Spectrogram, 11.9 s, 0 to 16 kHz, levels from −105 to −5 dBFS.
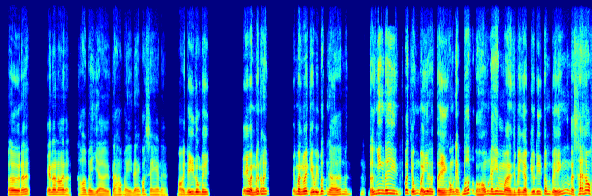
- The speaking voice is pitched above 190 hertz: No, medium, 185 Hz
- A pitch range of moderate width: Yes, average, 4.7 semitones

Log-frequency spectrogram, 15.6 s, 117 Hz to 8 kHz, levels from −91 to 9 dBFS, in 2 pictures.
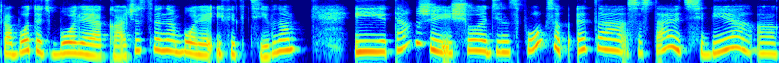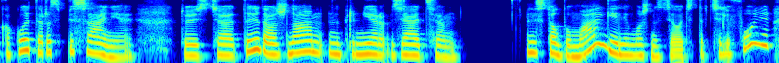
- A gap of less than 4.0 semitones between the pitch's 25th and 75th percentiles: No, average, 4.9 semitones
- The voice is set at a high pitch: Yes, high, 235 Hz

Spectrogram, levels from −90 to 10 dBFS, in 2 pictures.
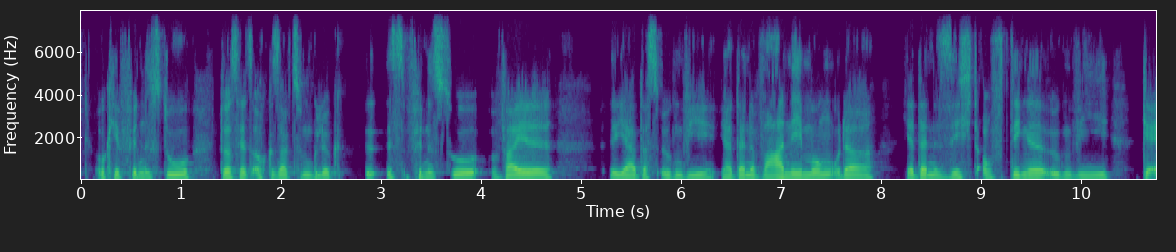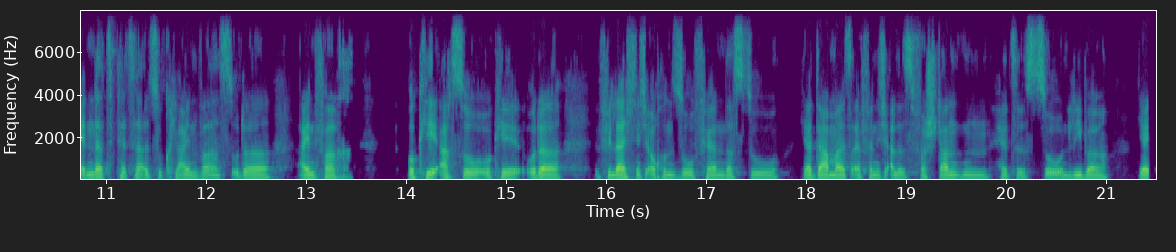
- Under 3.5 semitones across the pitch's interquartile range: Yes, average, 3.1 semitones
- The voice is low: Yes, low, 125 Hz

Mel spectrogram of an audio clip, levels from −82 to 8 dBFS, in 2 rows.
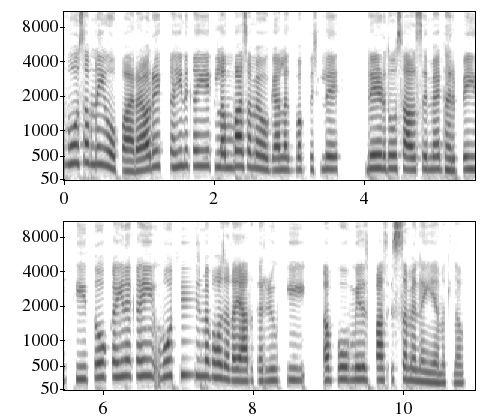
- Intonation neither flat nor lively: Yes, average, 4.3 semitones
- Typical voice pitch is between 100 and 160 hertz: No, high, 245 Hz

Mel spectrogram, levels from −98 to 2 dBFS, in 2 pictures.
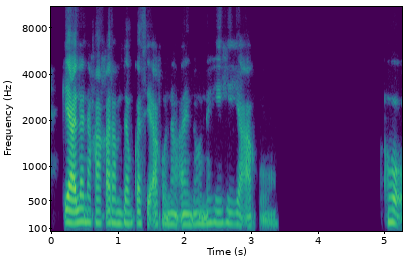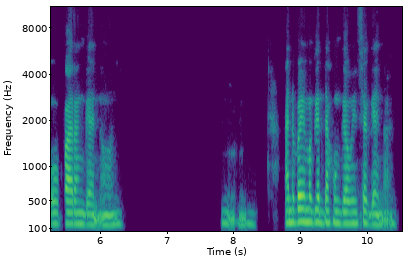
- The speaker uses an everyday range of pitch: No, narrow, 1.6 semitones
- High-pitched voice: No, medium, 165 Hz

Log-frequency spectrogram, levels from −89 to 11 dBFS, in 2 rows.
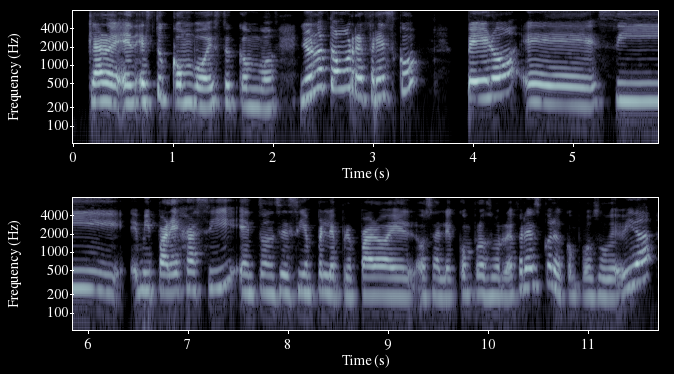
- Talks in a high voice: Yes, high, 235 Hz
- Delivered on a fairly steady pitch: No, average, 3.7 semitones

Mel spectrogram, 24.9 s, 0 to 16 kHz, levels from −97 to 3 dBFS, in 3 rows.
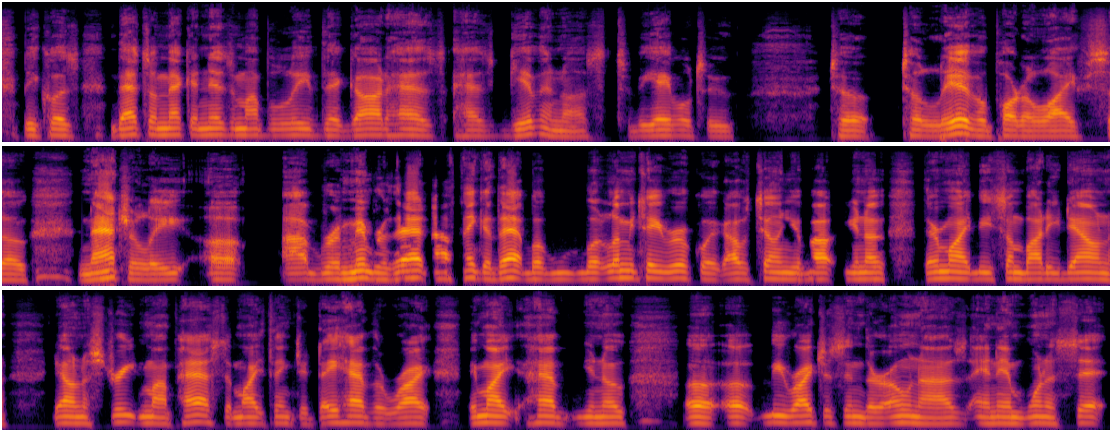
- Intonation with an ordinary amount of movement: No, narrow, 1.9 semitones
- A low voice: Yes, low, 125 Hz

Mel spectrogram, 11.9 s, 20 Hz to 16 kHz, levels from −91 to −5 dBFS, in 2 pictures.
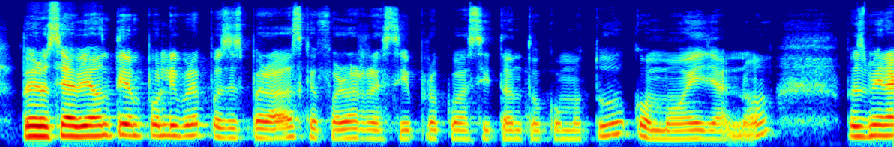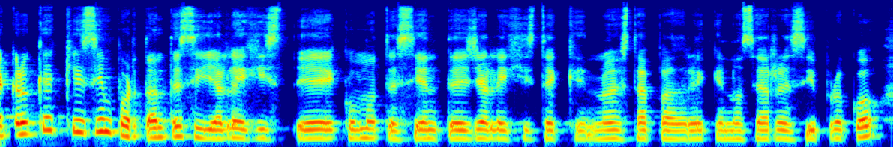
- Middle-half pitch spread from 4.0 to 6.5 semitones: Yes, average, 4.4 semitones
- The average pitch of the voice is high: No, medium, 175 Hz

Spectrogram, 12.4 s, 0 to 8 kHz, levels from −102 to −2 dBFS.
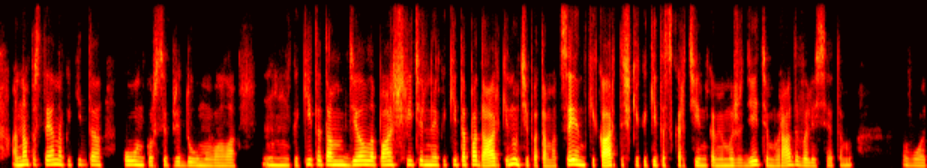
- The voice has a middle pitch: Yes, medium, 175 Hz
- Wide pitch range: No, average, 3.7 semitones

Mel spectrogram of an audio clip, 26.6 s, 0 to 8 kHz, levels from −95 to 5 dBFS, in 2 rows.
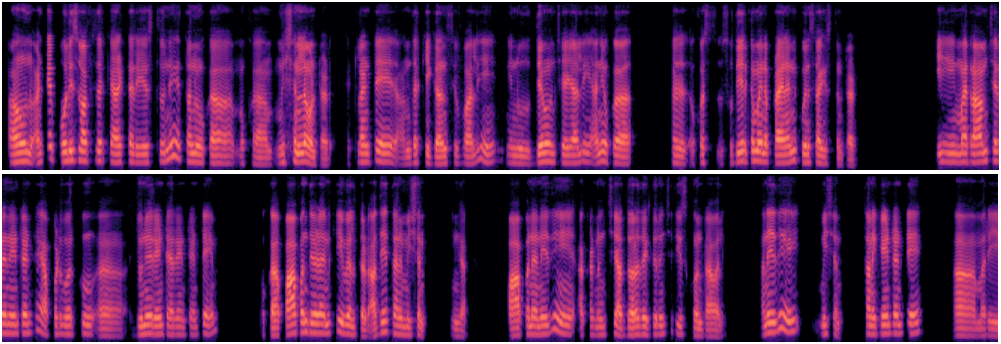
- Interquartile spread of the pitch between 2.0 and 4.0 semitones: Yes, average, 2.8 semitones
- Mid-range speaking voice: Yes, medium, 150 Hz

